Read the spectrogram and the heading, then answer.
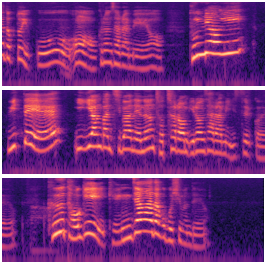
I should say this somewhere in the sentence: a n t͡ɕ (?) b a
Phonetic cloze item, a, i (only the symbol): i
